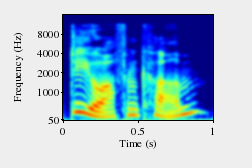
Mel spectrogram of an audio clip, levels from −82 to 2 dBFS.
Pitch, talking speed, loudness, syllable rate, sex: 215 Hz, 240 wpm, -17 LUFS, 5.3 syllables/s, female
